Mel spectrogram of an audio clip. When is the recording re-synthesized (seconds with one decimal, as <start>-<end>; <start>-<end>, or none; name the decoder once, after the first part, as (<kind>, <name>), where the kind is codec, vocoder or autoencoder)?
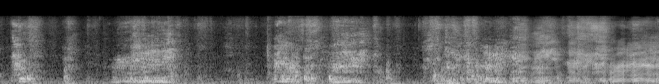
5.2-6.6 (vocoder, Vocos)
